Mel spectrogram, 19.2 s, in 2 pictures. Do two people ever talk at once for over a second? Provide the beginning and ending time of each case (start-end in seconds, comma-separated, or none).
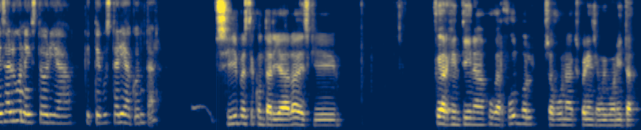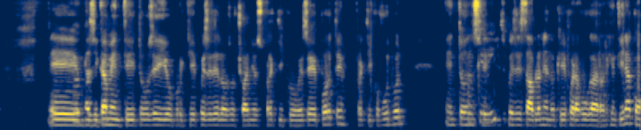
none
